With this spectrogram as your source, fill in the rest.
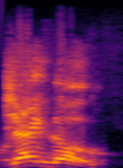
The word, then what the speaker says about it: Django: Hey, Django. The D is silent, motherfucker.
